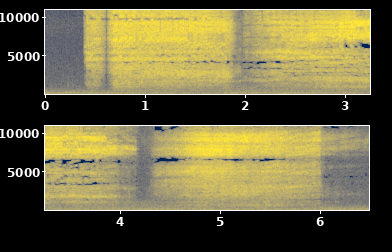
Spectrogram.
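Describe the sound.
A snake hisses loudly in three long, steady bursts separated by brief pauses, with no voices.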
